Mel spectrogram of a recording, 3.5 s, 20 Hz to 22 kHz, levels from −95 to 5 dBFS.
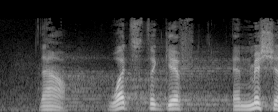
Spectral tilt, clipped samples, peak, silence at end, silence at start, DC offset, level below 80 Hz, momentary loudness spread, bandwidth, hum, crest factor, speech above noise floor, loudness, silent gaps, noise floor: -5 dB/octave; under 0.1%; -4 dBFS; 0 s; 0.5 s; under 0.1%; -62 dBFS; 21 LU; 11.5 kHz; none; 20 dB; 30 dB; -23 LUFS; none; -52 dBFS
